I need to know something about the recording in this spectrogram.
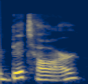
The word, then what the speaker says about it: Bitar: And when I came out of surgery that afternoon, I opened up my eyes, and Dr. Bitar, rhymes with guitar, who was the resident doctor that really kept my parents glued together, he's at the foot of my bed.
